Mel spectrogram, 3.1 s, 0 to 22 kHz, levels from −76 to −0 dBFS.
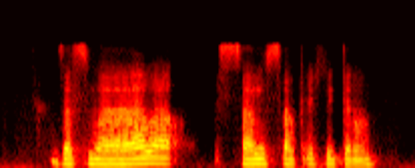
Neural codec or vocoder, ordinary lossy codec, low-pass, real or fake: codec, 16 kHz, 0.5 kbps, FreqCodec, smaller model; none; 7.2 kHz; fake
